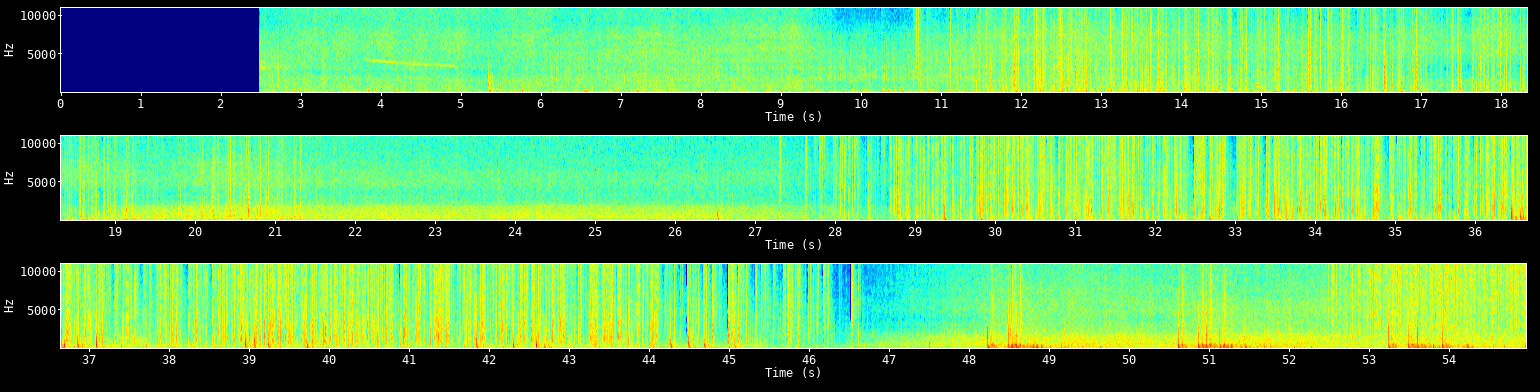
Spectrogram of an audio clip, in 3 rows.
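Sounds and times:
firework crackling pops: 0:02.5 - 0:54.9
firework fountain hissing: 0:02.5 - 0:54.9.

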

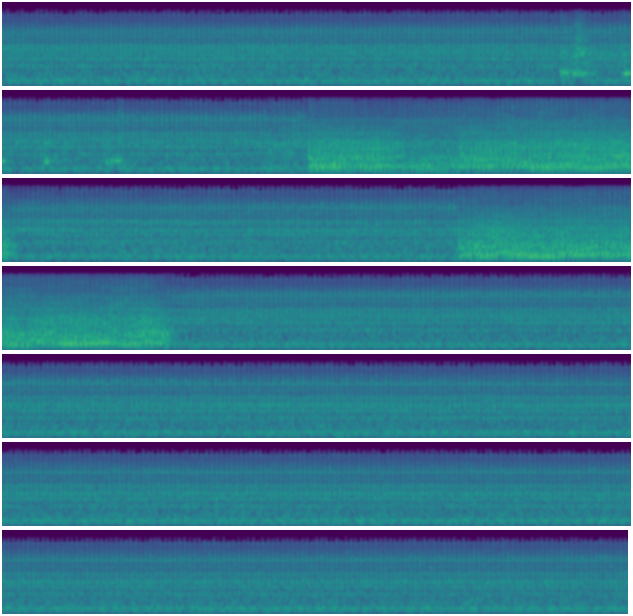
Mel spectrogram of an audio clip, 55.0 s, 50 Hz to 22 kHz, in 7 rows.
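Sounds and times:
power hammer dies chattering: 0:06.9 - 0:09.6.

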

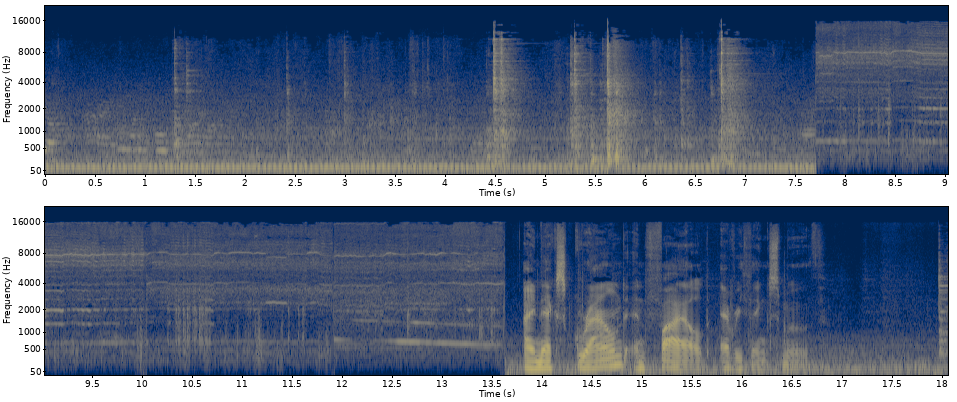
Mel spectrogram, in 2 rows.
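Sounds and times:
steady low hum: 0:00.0 - 0:11.9, 0:13.6 - 0:18.0
angle grinder whining: 0:07.7 - 0:13.7.

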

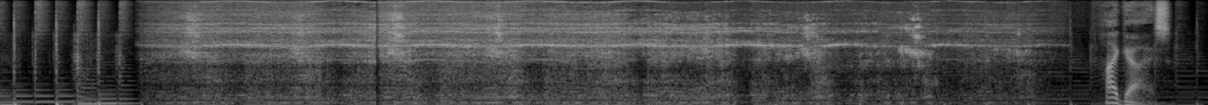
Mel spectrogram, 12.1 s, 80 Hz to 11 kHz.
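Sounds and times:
cnc spindle milling steel: 0:01.4 - 0:10.7.

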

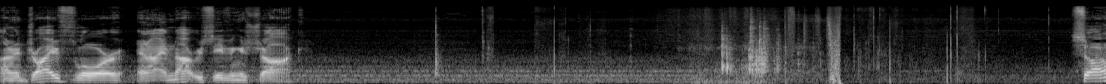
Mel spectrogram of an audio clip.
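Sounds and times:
test equipment humming: 0:00.0 - 0:11.0
clatter and rustle: 0:06.8 - 0:09.9.

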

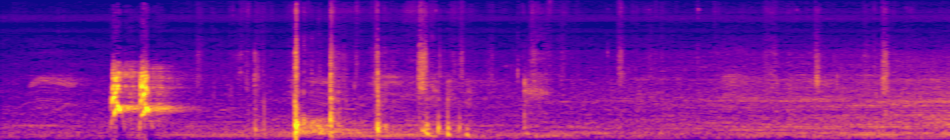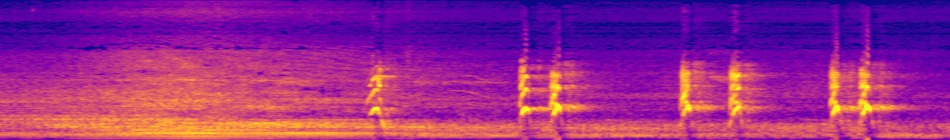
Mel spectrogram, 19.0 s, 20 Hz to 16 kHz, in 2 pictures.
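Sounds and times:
puppy barking: 0:01.1 - 0:02.0, 0:13.1 - 0:13.6, 0:14.6 - 0:15.5, 0:16.3 - 0:18.7
passing vehicle rumble: 0:02.0 - 0:19.0.

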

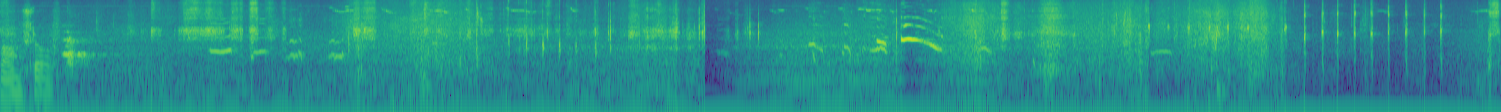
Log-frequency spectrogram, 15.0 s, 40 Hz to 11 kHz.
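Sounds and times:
small clicks and rustles: 0:01.3 - 0:07.7
puppies whimpering and yipping: 0:01.6 - 0:13.0, 0:14.6 - 0:15.0
puppy yelp: 0:02.0 - 0:10.2, 0:11.4 - 0:12.2.

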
